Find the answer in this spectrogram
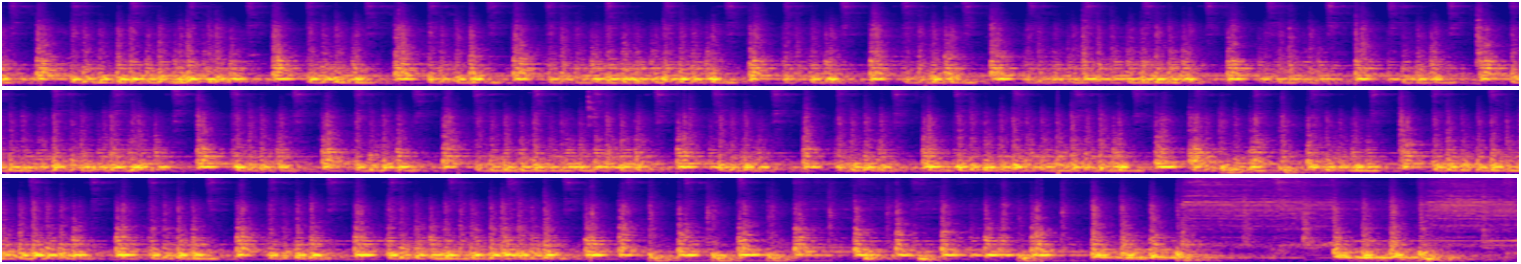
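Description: A band playing funk rock, with the drum kit out in front: bass drum, snare and rimshots in a steady busy beat, over a low note held throughout. A short crash of high noise comes about two seconds before the end.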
